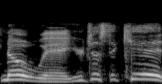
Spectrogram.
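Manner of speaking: high-pitched, slow cartoon tough-guy voice. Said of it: "Cam Clark-esque voice one more time".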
